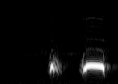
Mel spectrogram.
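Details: Spotted dove used as a decoy to lure wild birds: one short note followed by a longer sustained arched coo, with another note starting as it ends.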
